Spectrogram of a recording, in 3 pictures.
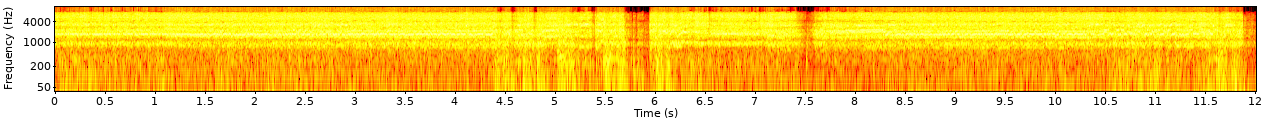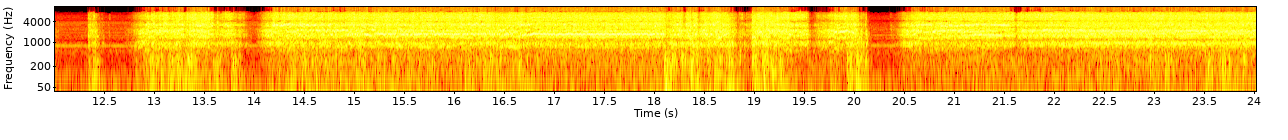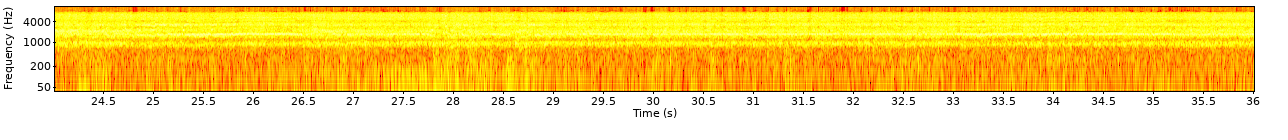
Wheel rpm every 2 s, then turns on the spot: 230, 210, 170, 170, 190, 200, 70, 140, 210, 160, 130, 210, 220, 230, 230, 230, 230, 230.
none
